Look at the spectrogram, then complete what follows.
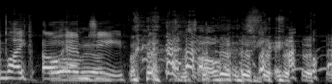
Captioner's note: group laughs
